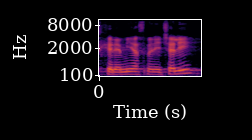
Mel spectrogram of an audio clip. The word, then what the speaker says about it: Jeremias Menichelli: introduction about myself this my name is Jeremy especially that's how it's pronounced in Spanish she can pronounce it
